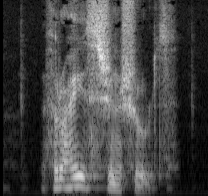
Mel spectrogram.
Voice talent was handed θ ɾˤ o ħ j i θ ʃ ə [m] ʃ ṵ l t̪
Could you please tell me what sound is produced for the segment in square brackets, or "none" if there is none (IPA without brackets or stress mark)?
n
